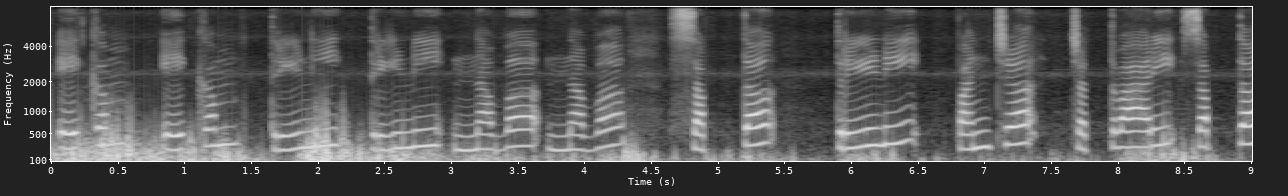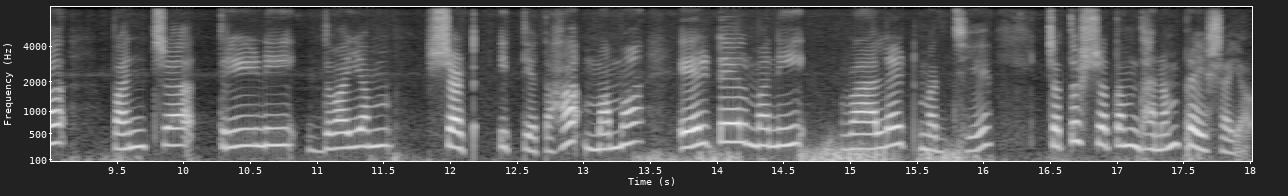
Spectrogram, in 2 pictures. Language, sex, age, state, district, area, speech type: Sanskrit, female, 18-30, Karnataka, Uttara Kannada, rural, read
